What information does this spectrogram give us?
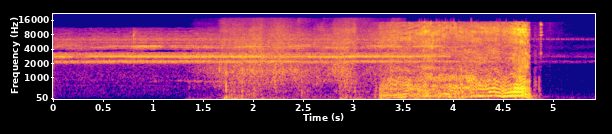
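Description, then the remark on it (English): A small tent's zipper rasps shut in one long pull that grows louder and faster near the end before stopping abruptly, over a steady high chirring of insects in the background. “Hey, don't fucking unzip the whole thing. Jesus, fine, you can come in. Just close the damn zipper already.”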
